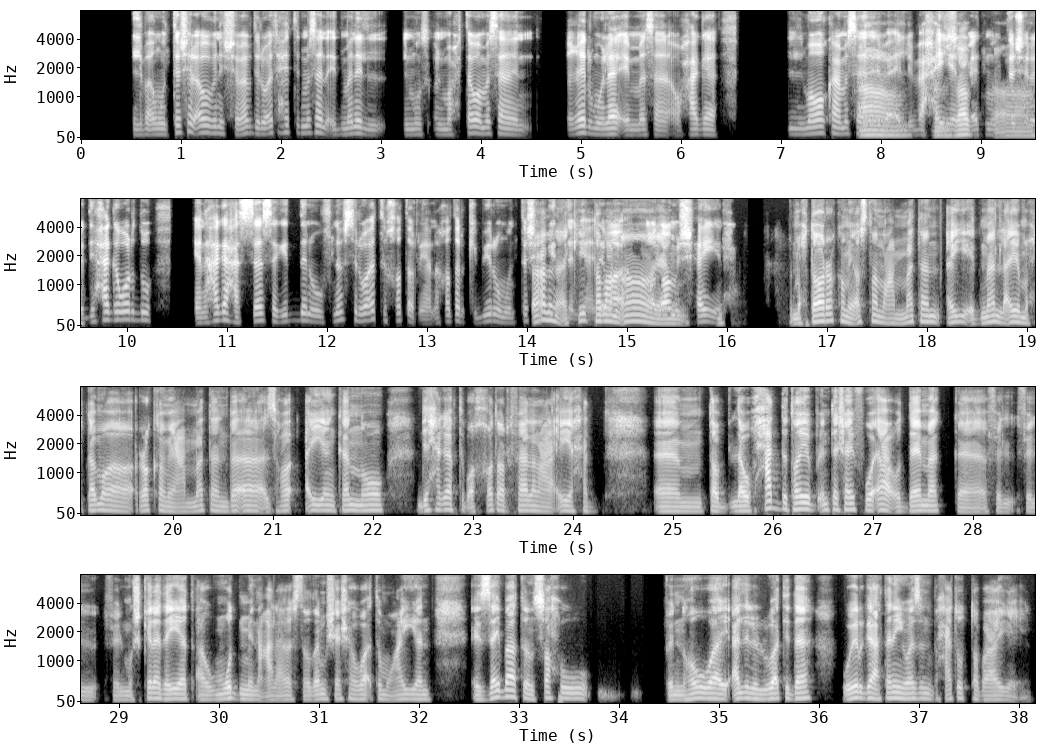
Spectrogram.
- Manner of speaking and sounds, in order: other background noise
- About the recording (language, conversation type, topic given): Arabic, podcast, شو رأيك في قعدة الشاشات الكتير وإزاي تظبّط التوازن؟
